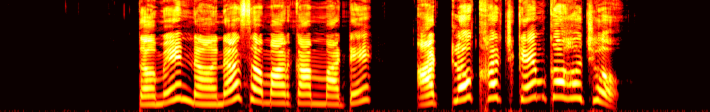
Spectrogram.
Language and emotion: Gujarati, angry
